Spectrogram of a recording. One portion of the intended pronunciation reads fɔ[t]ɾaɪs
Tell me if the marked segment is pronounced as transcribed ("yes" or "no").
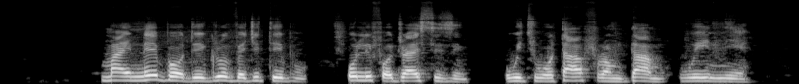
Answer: no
